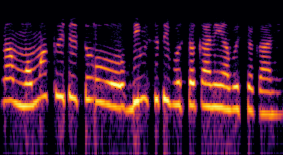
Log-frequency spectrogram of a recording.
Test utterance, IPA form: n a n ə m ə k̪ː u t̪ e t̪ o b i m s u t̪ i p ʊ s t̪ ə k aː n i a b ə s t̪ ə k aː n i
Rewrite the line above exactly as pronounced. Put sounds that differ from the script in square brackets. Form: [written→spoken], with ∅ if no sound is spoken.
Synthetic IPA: n a [n→m] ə m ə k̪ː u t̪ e t̪ o b i m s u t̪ i p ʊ s t̪ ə k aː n i a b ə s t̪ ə k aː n i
